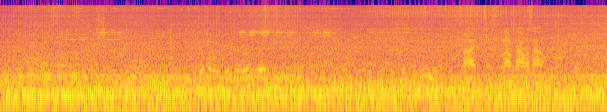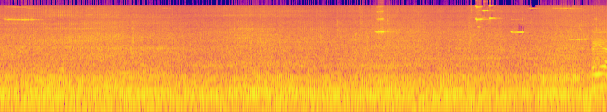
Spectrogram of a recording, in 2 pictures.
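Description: Steady low rumble of street traffic with motorbike engines running close by, and voices talking faintly in the background now and then.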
